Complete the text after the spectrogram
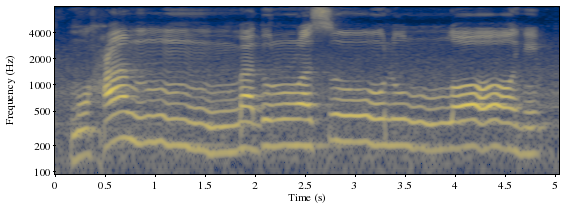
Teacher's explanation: محمد پر تو غنہ ہوگا میم مشدد میں، لیکن را پر ہم غنہ نہیں کریں گے، کیونکہ تنوین کے بعد یہ محمد کی دال پر دو پیش ہیں، دو پیش کو تنوین کہتے ہیں، اس کے بعد را آ رہا ہے، ہوگا ادغام لیکن بغیر غنہ کے ادغام ہوگا۔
